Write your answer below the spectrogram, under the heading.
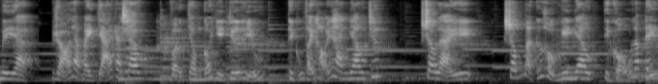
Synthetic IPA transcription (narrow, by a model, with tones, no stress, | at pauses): mi˧aː˨˩ | zɔ̰˧˥laː˨˩ma̰˧˨jt͡ɕaː˧˩zaː˧saː˧wvə̰ː˧˨nt͡ɕə˨˩wŋ͡mkɔ˨˦zi˨˩t͡ɕɨ˧əɦi˧˩əwt̪ʰi˨˩kʊ̰˧˥ŋ͡mfaː˧˩jɦɔ˧˩jɦaː˧˩ŋɲa˧wt͡ɕɨ˦ | saː˧wla̰ː˧˨j | sə˨˦wŋ͡mmaː˨˩kɨ˨˦ɦo˨˩nŋi˧ɲa˧wt̪ʰi˨˩xo˧˩lə˨˦mɗə˨˦j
